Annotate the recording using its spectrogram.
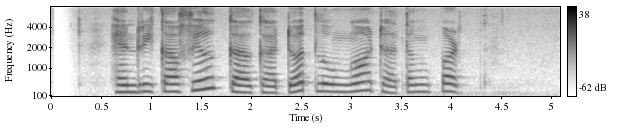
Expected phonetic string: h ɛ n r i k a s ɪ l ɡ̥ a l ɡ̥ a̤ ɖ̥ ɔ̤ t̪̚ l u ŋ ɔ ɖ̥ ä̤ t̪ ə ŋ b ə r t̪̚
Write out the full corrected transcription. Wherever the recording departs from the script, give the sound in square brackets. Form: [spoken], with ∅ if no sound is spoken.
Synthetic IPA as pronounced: h ɛ n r i k a [f] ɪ l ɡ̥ a l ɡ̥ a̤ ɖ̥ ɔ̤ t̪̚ l u ŋ ɔ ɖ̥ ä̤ t̪ ə ŋ [p] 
